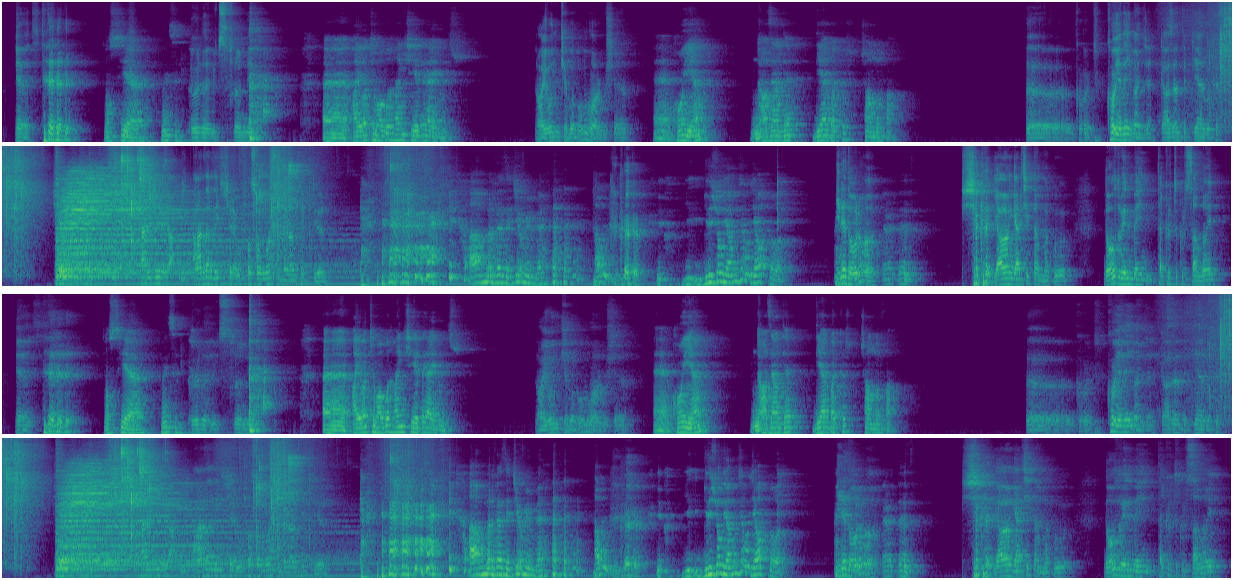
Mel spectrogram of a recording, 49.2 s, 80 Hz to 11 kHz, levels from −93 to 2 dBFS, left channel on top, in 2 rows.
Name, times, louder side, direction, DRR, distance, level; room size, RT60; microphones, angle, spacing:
voice 1, 0.3-1.4 3.8-5.1 10.7-12.5 20.5-24.4 25.6-26.5 27.4-31.1 36.4-37.4 41.3-42.1 43.8-45.9 46.6-48.8, left 3 dB, 85° left, 6 dB, 0.7 m, -35 dB
voice 2, 2.0-2.9 3.2-3.9 4.9-5.3 6.0-6.2 6.4-9.1 13.0-14.1 15.0-15.9 16.2-17.8 31.8-36.2 36.5-37.0 37.7-40.2 41.2-41.3 42.2-42.8, right 2 dB, 45° right, 3 dB, 0.7 m, -32 dB
sound 1, 23.2-25.4 26.0-27.9 28.8-31.0 31.9-33.5, equal, 5° right, 0.6 m, -34 dB
Gong, 25.7-35.4, left 2 dB, 25° left, 0.9 m, -32 dB
8.0 x 6.3 x 3.4 m, 0.84 s
head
